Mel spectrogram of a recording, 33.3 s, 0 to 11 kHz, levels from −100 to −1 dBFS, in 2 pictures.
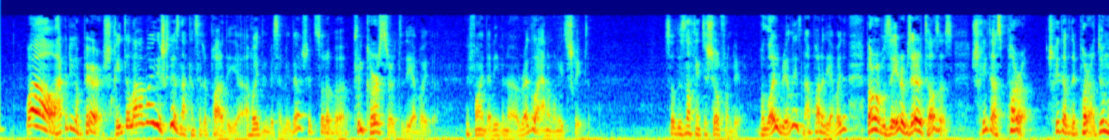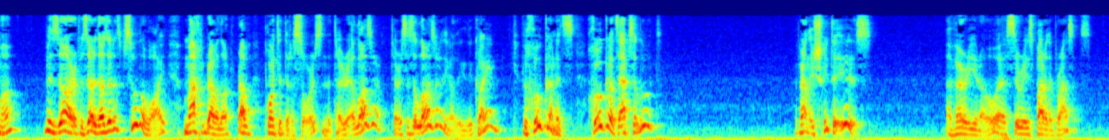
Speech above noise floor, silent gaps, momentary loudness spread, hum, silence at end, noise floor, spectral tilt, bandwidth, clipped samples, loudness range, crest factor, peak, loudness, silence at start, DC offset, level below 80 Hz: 22 dB; none; 14 LU; none; 0.1 s; -42 dBFS; -7 dB/octave; 8 kHz; under 0.1%; 10 LU; 20 dB; -2 dBFS; -20 LUFS; 0 s; under 0.1%; -40 dBFS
